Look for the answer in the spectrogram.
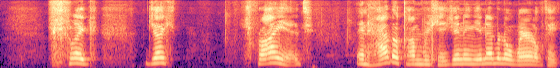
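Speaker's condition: Cerebral palsy; cerebral palsy diagnosed when young, wheelchair user; worries about stuttering when recording

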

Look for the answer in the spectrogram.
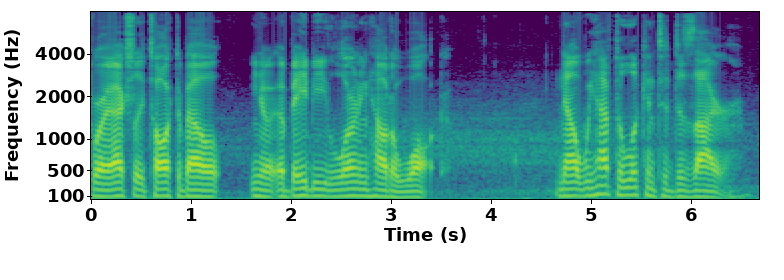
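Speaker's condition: No condition

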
